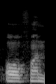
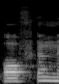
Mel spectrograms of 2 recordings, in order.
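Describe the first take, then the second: First: The t sound is silent in the middle. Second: The t sound is pronounced in the middle. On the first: The speaker calls it right. "इसमें टी जो है वो silent है" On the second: The speaker calls it wrong. "ये ऑफ्टन नहीं है"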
